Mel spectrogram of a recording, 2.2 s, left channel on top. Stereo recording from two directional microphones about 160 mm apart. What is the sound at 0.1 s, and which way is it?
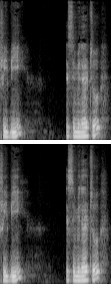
Speech, 35° right (ahead or behind).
